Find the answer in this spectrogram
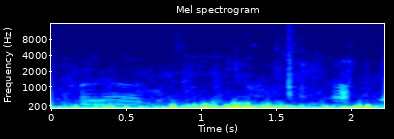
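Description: Wind rumbling on the microphone on an open golf driving range, with a person's voice briefly near the start and two sharp clicks in the second half.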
